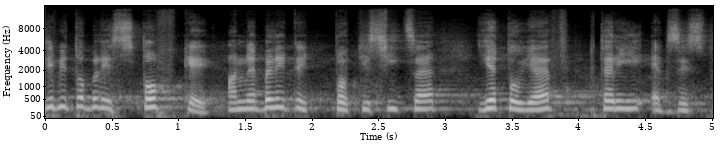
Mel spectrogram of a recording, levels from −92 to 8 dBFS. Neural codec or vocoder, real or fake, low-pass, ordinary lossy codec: codec, 44.1 kHz, 2.6 kbps, DAC; fake; 14.4 kHz; AAC, 96 kbps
